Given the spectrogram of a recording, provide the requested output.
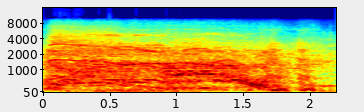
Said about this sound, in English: Oh my gosh. Oh no. That is just a roar. That does not even sound like it. That's not even from Monster Hunter. Iconic roar. I'm going to say, I'm locking in that is the Yen Katku itself.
